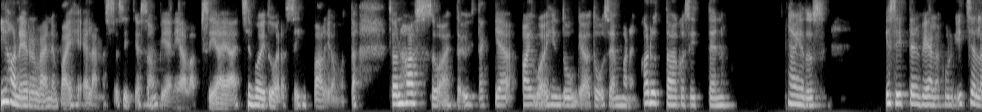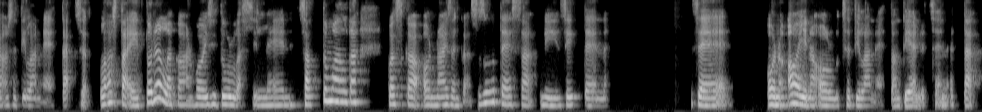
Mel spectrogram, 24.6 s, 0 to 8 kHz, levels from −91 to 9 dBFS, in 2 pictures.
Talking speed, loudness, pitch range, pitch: 155 wpm, -22 LUFS, 200-230 Hz, 210 Hz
